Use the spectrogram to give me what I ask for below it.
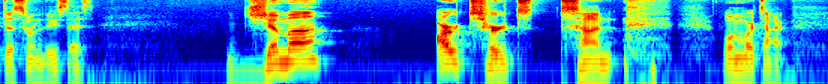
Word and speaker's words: Gemma Arterton: Gemma Archer... Gemma Archer... Okay, I'm going to get this one of these days. Gemma Arterton. One more time. Gemma Arterton.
